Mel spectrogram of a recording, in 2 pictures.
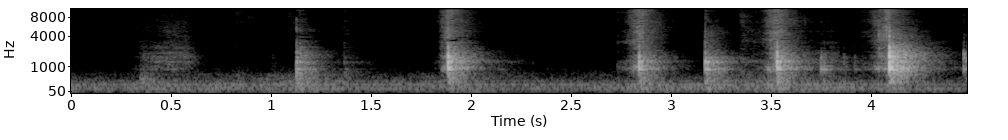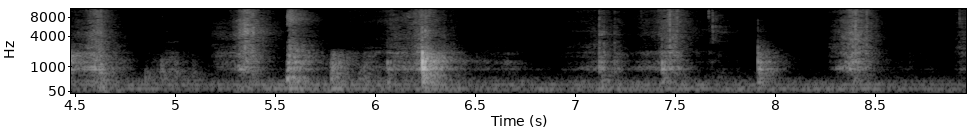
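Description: Chef's knife slicing carrots into rounds on a plastic cutting board, each cut ending in a sharp knock on the board. The strokes come irregularly, heavier in the first half and lighter toward the end.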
